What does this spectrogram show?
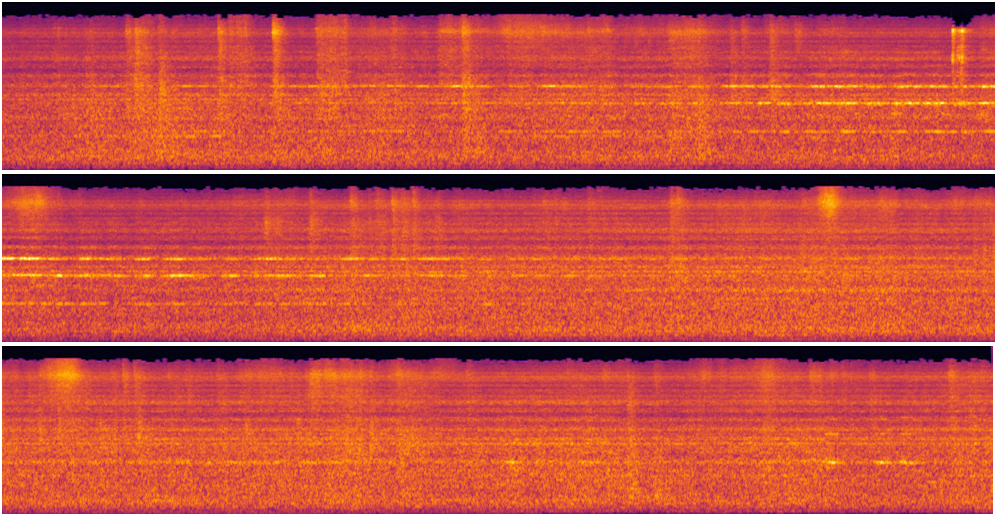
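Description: A container freight train's brand-new EKK Wagon flat wagons rolling past with a steady rumble and a high, ringing squeal in several tones. The squeal fades about halfway through, and a single squeal tone returns for the last several seconds.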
